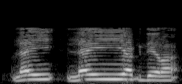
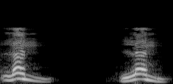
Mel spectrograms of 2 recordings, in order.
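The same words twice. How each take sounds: First: لن يقدر slow, noon merged into ya: "le yaqdir". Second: لن with a clearly pronounced noon. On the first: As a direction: drop the noon of لن into the ya. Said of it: "لكن هنا لن يقدر". (إدغام نون لن في الياء ببطء) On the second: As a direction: sound the noon in لن fully. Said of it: "انظر الإظهار كيف تقول". (نون ظاهرة واضحة) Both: Shown as a demonstration.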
